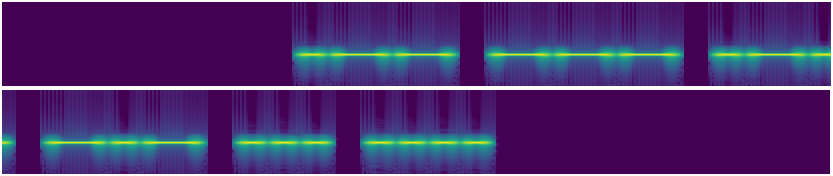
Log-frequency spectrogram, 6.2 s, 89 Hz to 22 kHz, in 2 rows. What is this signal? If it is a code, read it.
Morse code, heard as a keyed tone, about 20 wpm, 700 Hz. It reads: WORKSH
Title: Build A Word - 3 Letters At A Time - 8-Letter Words - 20wpm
